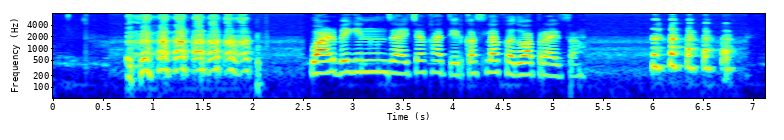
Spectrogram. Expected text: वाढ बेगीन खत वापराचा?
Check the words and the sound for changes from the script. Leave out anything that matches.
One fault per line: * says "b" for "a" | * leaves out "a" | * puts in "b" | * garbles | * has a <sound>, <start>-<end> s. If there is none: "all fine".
* has a laugh, 0.7-2.2 s
* puts in "जायच्या खातीर कसला"
* has a laugh, 6.0-6.8 s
